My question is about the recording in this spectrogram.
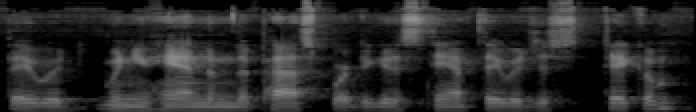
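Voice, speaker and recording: A man's voice: mid-range voice, level tone, racing. Curious man interviewing a child. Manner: curious, repeats answers back as questions. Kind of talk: casual family interview.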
